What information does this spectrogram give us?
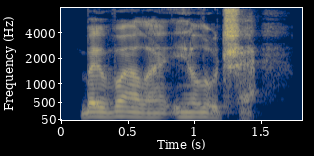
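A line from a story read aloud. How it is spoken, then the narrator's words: Hoarse rasp. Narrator (Russian): прохрипел капитан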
